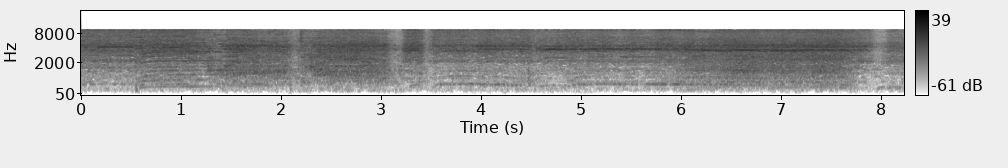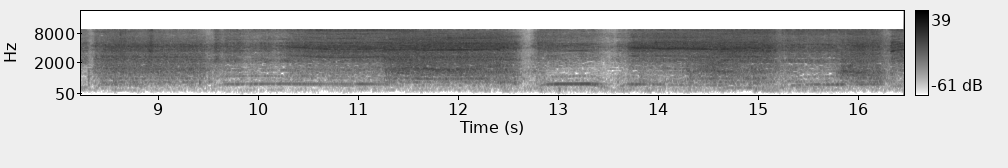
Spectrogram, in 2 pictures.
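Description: Sand scrapes and crunches as a loader bucket pushes into a pile.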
